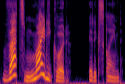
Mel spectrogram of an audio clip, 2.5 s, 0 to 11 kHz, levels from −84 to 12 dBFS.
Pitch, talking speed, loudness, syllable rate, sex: 200 Hz, 120 wpm, -18 LUFS, 3.9 syllables/s, female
